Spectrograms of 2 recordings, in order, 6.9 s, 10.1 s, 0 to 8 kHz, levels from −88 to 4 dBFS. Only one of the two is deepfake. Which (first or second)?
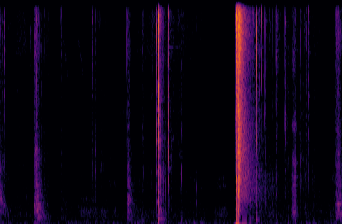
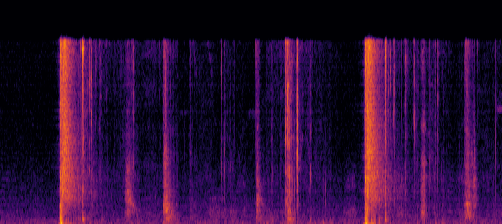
second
